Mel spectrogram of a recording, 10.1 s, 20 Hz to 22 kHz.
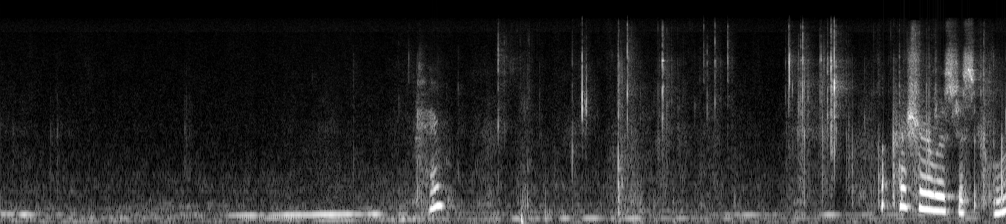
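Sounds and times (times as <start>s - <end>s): faint low hum: 0.0s - 10.0s
blood pressure cuff clicks and crinkling: 4.9s - 10.0s.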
